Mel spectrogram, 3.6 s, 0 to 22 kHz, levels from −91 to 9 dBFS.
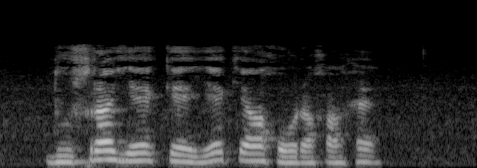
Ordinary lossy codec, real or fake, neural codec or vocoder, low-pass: AAC, 48 kbps; real; none; 7.2 kHz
